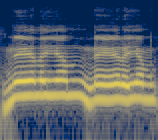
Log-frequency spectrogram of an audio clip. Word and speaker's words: nylium: I believe it's Nilium, kick back and chillium, Nilium, come get your fillium, Nilium, ba-dum.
